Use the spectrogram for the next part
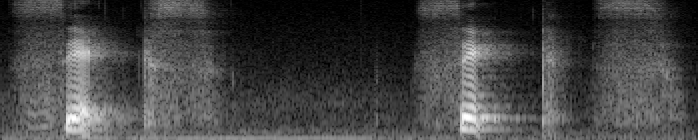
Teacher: the X is actually made up of two different sounds it's a K and an S put together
